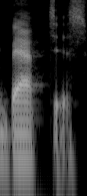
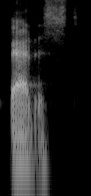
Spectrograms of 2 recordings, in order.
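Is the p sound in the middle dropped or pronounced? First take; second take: pronounced; dropped. First: The p sound in the middle is pronounced. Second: The p sound in the middle is dropped. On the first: "we don't say Baptist" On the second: "we say Baddest. We we leave out the P"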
